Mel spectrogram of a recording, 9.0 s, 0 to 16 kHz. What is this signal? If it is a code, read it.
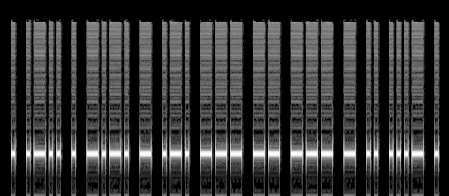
Morse code, heard as a keyed tone, about 16 wpm, 800 Hz. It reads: ELECTROMOTIVE
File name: CW Code Groups @15WPM / Technical Subjects / XL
